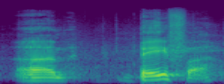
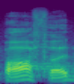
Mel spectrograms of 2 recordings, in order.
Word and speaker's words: BAFA: signed into law that created bafa or baffa depending on how you want to pronounce it the Bay Area Housing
